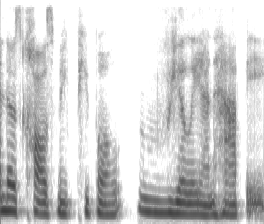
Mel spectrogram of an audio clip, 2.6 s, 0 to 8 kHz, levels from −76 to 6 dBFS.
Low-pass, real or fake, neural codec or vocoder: 7.2 kHz; real; none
